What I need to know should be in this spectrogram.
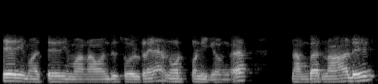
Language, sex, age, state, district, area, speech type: Tamil, male, 18-30, Tamil Nadu, Pudukkottai, rural, conversation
